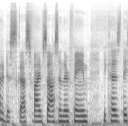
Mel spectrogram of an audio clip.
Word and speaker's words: 5SOS: A common discussion when it comes to 5 Sauce, which is the acronym for the band, it's pronounced like 5 Sauce and not 5 SOS.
